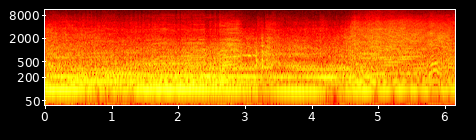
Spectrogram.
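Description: Car and motorcycle engines running through a precision-driving stunt routine: a steady low engine drone, with brief shifts in pitch about four to five seconds in.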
